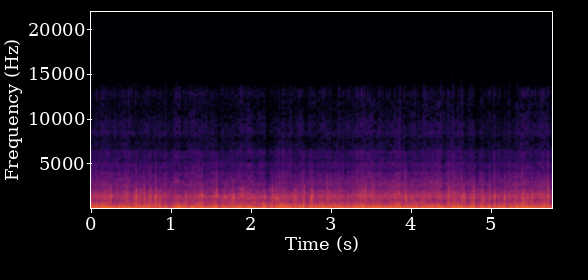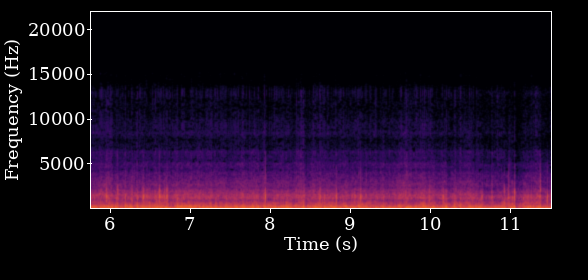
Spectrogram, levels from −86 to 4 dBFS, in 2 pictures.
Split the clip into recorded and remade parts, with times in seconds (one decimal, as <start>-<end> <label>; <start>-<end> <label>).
0.0-1.0 recorded; 1.0-2.5 remade; 2.5-10.6 recorded; 10.6-11.5 remade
